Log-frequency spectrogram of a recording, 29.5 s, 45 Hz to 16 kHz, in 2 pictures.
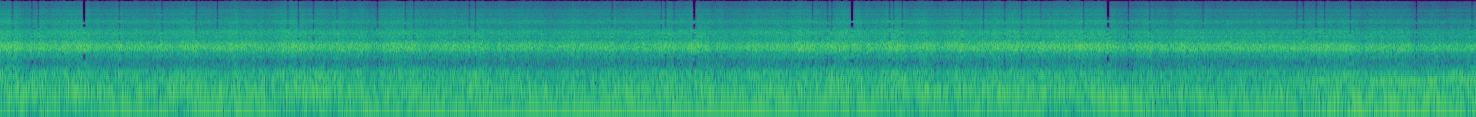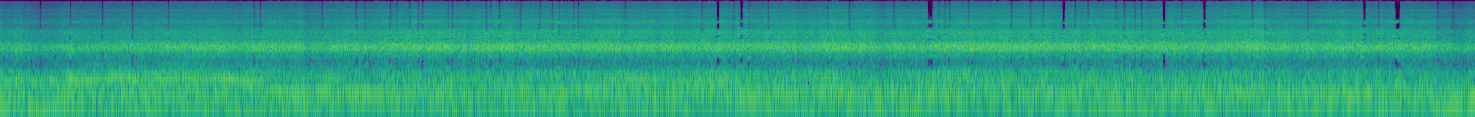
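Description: BMW 2002 race car's engine running hard at track speed, heard from a hood-mounted camera with a strong, steady rushing of air over it; the engine note shifts in pitch through a corner about halfway.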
